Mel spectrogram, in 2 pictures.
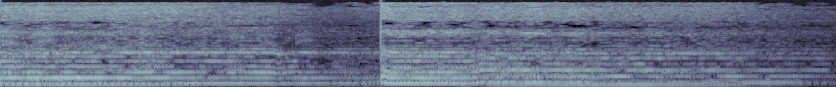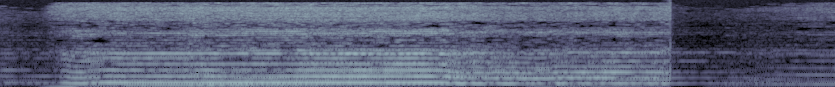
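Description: Background music of held, droning chords. The chord changes twice, about two seconds in and again a little after four seconds, and the music drops off sharply near the end.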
